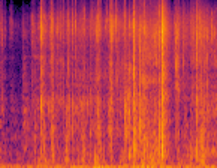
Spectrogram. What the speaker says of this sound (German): Erstmal die Folie abmachen.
